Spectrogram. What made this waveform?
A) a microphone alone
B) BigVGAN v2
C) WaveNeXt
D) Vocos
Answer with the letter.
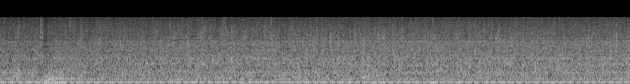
A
